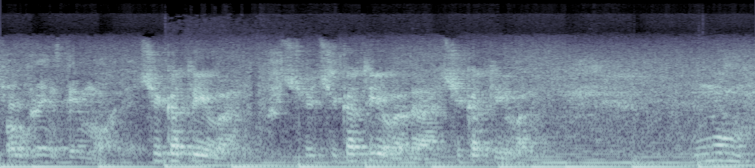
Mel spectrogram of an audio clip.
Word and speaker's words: Чикатило: По-украински произносится. По украинской мове. Чикатило.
